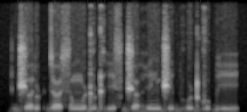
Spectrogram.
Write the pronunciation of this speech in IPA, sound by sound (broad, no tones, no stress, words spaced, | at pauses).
d͡ʒə ɾuʈdœsə ŋʷiɖuɖʱisd͡ʒœ ɦind͡ʒibʱuɖɡu ɓi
